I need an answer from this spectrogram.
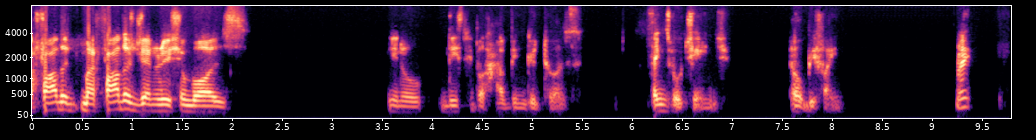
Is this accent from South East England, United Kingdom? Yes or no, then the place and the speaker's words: no; Scotland, United Kingdom; For my generation, I'm British and Scottish. This is my home. I'm not going anywhere. I've still got an affinity to Pakistan, partly because my parents now live there.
